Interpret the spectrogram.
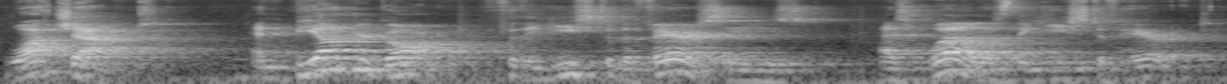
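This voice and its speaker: An amateur actor playing Jesus as an earnest, commanding teacher in a staged scripture reading in a church. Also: male voice, mid-range voice, sing-song, moderate pace, fairly bright tone. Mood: stern. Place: inside a reverberant church. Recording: echoey church hall with long reverb.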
